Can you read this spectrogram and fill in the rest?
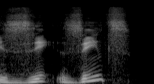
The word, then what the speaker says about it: Zients: Office of Management and Budget, Jeffrey Zients. – What? Spell it. – Z-I-E-N-T-S.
